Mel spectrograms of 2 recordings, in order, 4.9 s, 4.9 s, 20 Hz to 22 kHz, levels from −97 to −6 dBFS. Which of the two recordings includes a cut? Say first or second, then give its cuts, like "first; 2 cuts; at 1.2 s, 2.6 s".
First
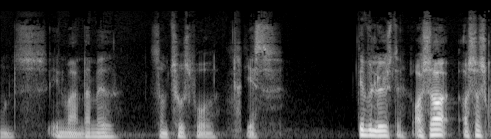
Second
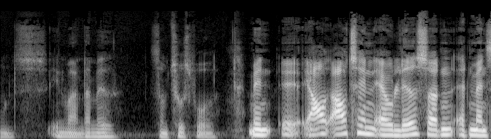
first; 1 cut; at 2.4 s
